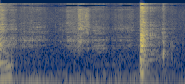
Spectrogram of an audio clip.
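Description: A single sharp knock of hard objects being handled, about three-quarters of the way in, over a low steady room hum.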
